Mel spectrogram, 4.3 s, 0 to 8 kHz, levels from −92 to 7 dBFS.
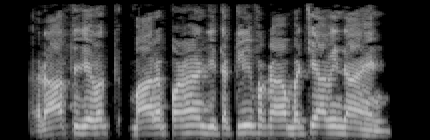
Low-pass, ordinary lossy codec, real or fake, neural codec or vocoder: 7.2 kHz; MP3, 48 kbps; real; none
